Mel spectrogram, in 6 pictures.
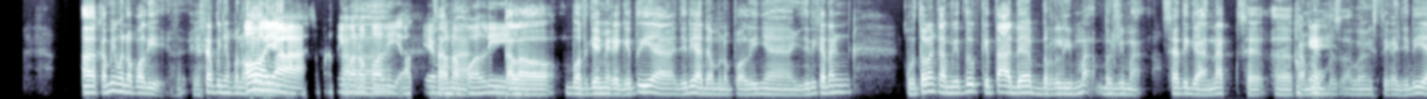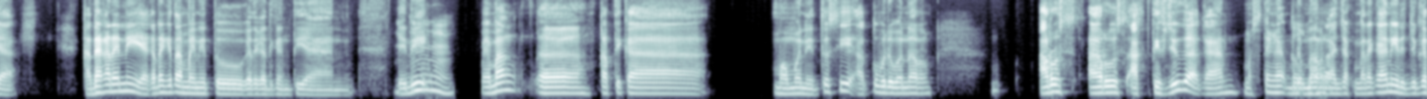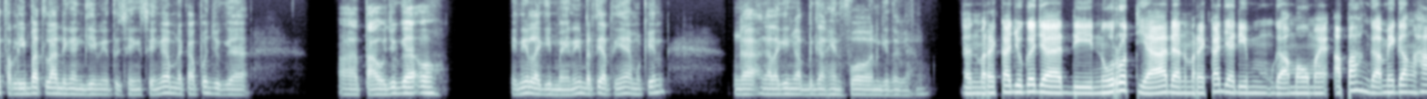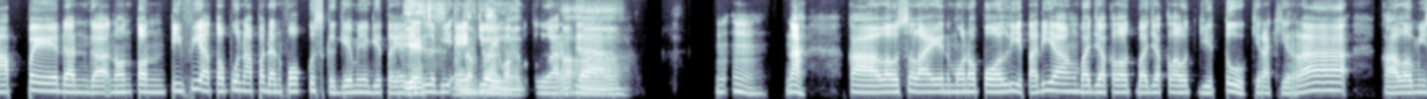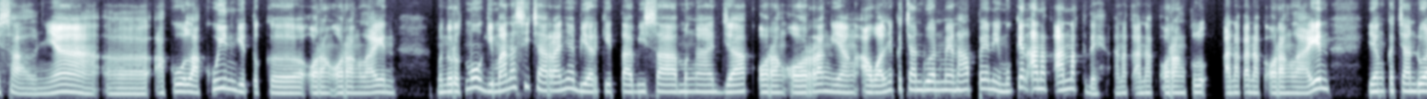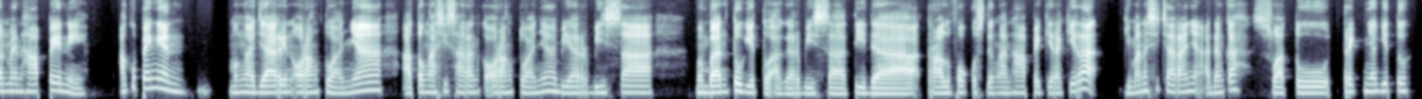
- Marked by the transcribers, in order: other background noise; in English: "board game"; tapping; in English: "enjoy"
- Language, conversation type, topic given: Indonesian, podcast, Bagaimana kamu mengurangi waktu menatap layar setiap hari?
